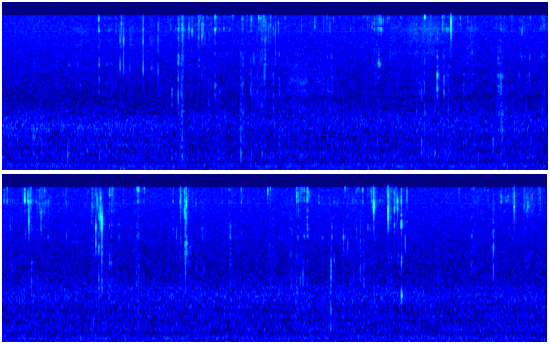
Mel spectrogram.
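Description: Faint, scattered wet clicks of someone chewing a bite of a soft chicken-salad sandwich on white bread, over a low steady hum.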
